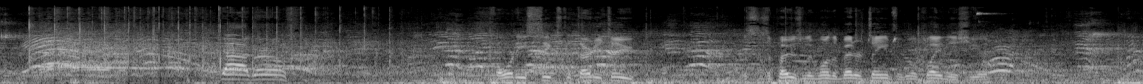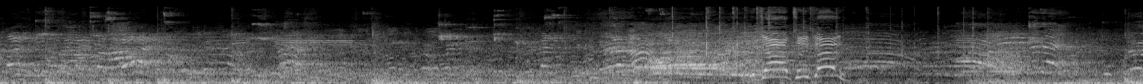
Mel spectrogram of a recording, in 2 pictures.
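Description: Spectators shout and cheer in an echoing gym.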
